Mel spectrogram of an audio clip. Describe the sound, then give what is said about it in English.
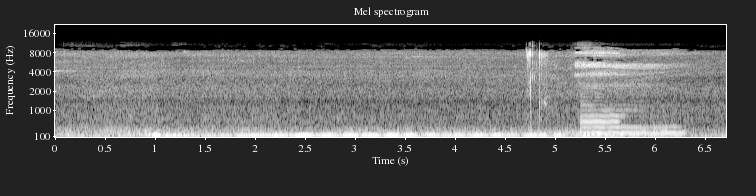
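A large truck's engine drones steadily, low and fairly loud, for several seconds as it passes, then a brief sharp click and a short, buzzy horn-like tone sound near the end. No one speaks. “That's a back license plate on the same vehicle. That's a large truck.”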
